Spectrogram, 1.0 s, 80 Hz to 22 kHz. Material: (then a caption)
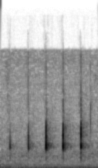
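Plastic, steel. A plastic dropper paint bottle with a 4.75 mm stainless steel mixing ball inside is shaken, and the ball rattles back and forth in quick, bright clicks over a steady low hum. The rattle shows the ball is in the bottle and will mix the paint.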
